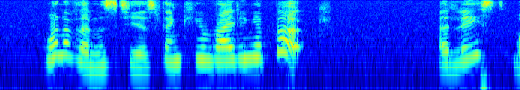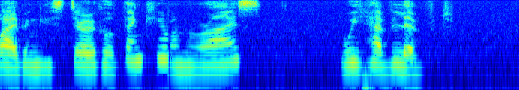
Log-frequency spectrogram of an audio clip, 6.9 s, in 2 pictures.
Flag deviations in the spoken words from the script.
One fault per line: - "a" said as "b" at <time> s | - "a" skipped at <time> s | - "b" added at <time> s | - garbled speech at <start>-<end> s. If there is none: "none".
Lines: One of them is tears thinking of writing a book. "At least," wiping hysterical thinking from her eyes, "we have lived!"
none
